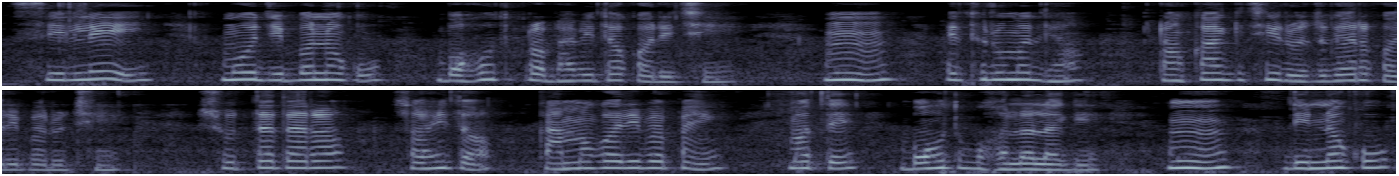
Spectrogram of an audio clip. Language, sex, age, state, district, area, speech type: Odia, female, 30-45, Odisha, Nayagarh, rural, spontaneous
